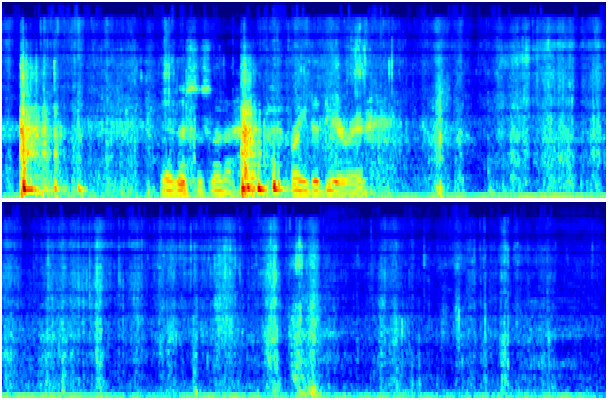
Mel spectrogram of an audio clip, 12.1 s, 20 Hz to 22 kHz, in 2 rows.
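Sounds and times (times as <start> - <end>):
apples knocking: 0.0 - 1.1, 2.2 - 3.3
bag crinkling and rustling: 0.0 - 12.0.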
